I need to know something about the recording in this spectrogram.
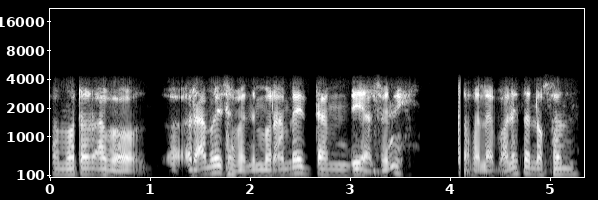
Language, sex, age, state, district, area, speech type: Nepali, male, 45-60, West Bengal, Darjeeling, rural, conversation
